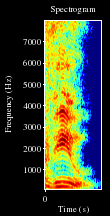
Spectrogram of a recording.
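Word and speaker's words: Vue: একটা ফ্রেমওয়ার্ক হচ্ছে ভিউ এটার বানান হচ্ছে ভিইউ এটার উচ্চারণ হচ্ছে ভিউ ভিউজেস রিক্টজেস ভিউজেস ঠিক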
